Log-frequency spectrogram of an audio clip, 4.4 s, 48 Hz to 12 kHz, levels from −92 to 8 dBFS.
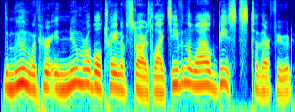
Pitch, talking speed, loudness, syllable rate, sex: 165 Hz, 215 wpm, -15 LUFS, 4.9 syllables/s, male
